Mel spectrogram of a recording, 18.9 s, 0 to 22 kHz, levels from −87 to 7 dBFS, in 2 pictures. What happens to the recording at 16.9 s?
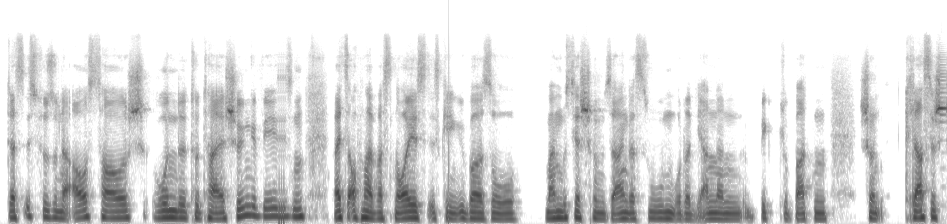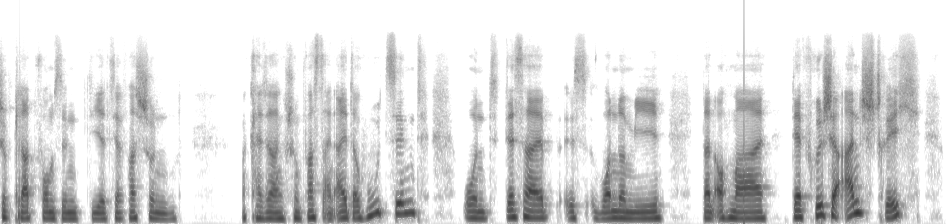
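A repeated buffer occurs from 16.90 to 16.93 s. New audio arrived late, so the device replayed the last block of about 23 ms, which fits a 1024-sample buffer, once more with hard joins. This gives a brief click-like stutter. Unlike a dropout, essentially nothing goes silent or missing; the same fragment simply sounds twice.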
